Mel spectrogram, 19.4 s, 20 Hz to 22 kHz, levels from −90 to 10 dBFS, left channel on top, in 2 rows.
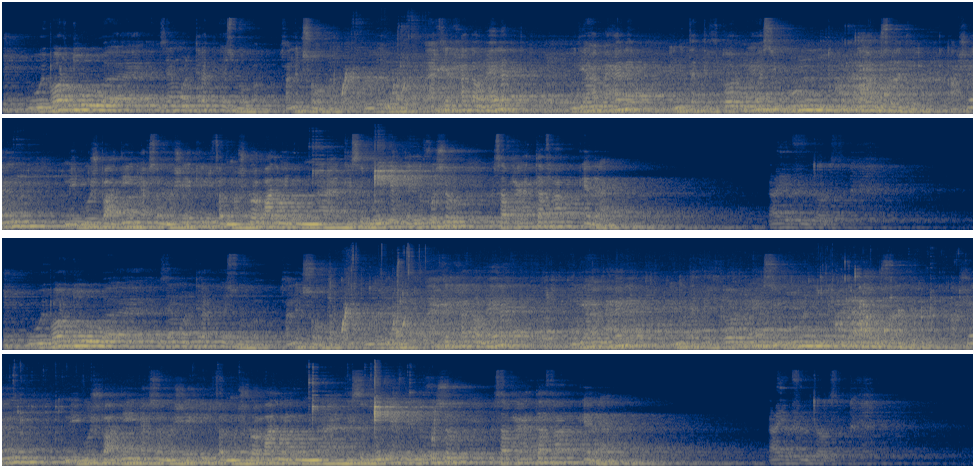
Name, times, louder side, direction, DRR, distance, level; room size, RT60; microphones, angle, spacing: voice 1, 0.0-5.2 5.7-15.8, equal, 20° left, -1 dB, 3.0 m, -27 dB
sound 1, 3.2-14.2, right 2 dB, 65° right, 2.8 m, -34 dB
voice 2, 17.4-18.5, right 1 dB, 25° right, 0 dB, 2.3 m, -47 dB
27.0 x 17.0 x 8.0 m, 2.8 s
head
